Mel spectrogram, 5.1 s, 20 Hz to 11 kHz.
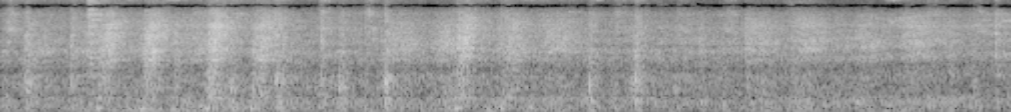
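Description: London Northwestern Railway Class 350 electric multiple unit pulling out and rolling past, a steady rumble with a run of wheel clicks as it crosses rail joints and pointwork.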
